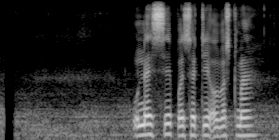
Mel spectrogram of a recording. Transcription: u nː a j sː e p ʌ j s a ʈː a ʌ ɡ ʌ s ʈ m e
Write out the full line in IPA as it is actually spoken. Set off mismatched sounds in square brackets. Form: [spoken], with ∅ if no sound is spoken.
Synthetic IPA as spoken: u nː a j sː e p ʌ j s [ʌ] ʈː [i] ʌ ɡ ʌ s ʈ m [a]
